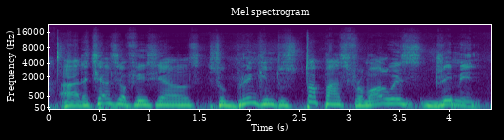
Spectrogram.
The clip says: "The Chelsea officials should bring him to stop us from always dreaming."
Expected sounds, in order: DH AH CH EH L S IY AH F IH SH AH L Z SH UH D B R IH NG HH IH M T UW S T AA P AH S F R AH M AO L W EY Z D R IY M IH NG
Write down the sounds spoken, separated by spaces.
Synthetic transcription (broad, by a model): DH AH CH EH L S IY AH F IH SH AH L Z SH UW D B R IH NG HH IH M T UW S T AA P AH S F R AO M AO L W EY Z D R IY M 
